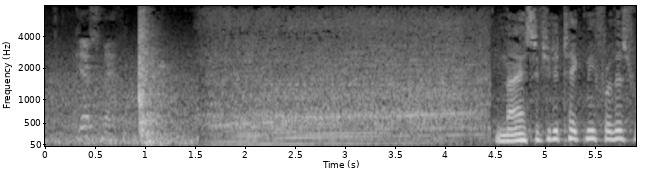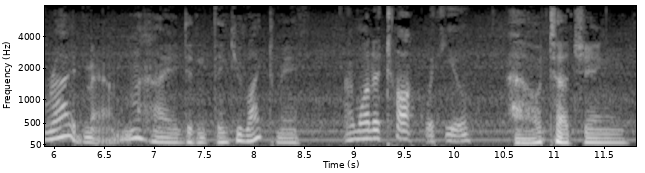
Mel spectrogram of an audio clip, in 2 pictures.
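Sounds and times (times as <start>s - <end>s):
speech: 0.3s - 2.4s, 4.5s - 11.8s
car engine rumbling as the car drives off: 1.3s - 10.6s.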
